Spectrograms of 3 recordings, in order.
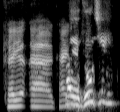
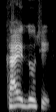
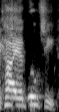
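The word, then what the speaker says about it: Kyoguchi: Hayaguchi. Yeah, Hayaguchi, right? That's how you say his name? Kayaguchi with the K. Yeah, Kayaguchi.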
